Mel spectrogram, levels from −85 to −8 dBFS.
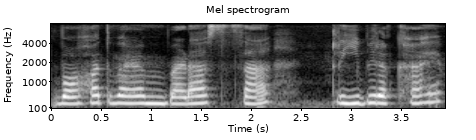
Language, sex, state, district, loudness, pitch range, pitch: Hindi, female, Punjab, Pathankot, -16 LUFS, 240-255 Hz, 245 Hz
